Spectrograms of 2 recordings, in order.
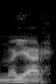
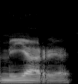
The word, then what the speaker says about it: Mayar: Is it, how do you pronounce it? Miyar? Miyar? Miyar. Miyar. Okay, it's a lovely name. It's a bit different from Mayar. It's a Miyar, yeah.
